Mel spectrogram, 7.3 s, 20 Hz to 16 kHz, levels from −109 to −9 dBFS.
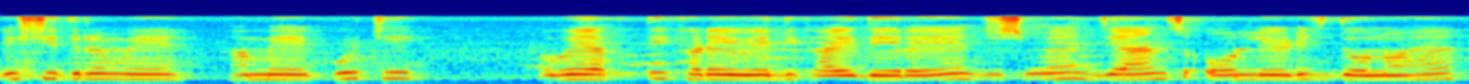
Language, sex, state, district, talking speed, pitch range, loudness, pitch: Hindi, female, Uttar Pradesh, Saharanpur, 145 wpm, 210-240 Hz, -20 LUFS, 225 Hz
